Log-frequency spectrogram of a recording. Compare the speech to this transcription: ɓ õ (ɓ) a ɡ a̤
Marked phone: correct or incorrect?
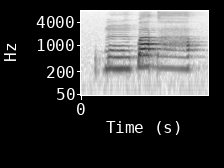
incorrect: ɡ͡b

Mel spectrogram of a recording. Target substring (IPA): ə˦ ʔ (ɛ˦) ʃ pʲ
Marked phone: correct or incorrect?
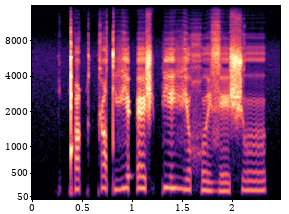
correct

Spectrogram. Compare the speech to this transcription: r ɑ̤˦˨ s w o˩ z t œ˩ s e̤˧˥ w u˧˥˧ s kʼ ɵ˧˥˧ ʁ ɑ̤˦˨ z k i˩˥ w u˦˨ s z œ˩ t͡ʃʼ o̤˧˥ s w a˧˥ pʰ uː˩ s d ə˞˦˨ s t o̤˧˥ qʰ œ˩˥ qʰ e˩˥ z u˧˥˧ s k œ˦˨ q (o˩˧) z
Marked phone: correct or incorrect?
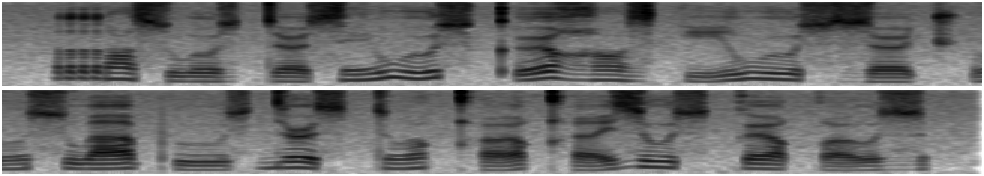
correct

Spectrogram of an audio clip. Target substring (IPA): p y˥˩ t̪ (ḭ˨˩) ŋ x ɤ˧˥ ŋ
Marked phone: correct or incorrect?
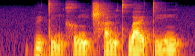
correct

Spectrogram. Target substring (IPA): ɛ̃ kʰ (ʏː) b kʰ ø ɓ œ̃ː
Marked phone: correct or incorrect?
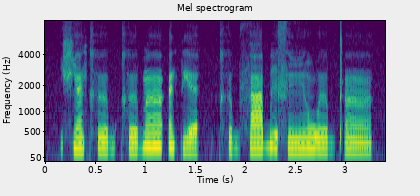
correct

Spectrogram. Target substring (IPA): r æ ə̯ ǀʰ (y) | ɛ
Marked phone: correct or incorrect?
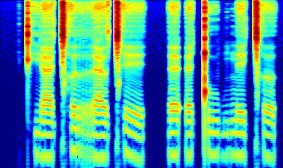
incorrect: e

